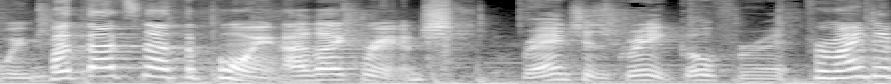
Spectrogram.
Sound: laughs

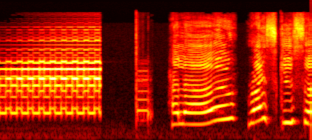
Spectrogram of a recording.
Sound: dialing; cell phone ringing

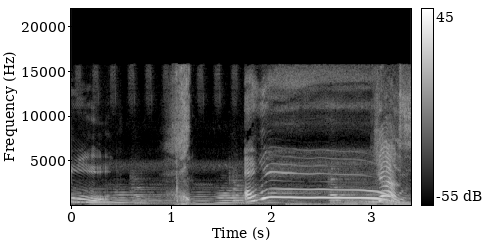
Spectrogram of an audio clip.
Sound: chomping and howling

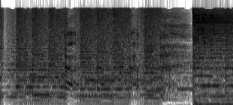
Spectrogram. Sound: echoing

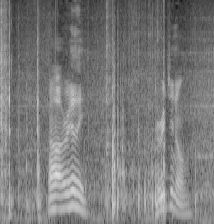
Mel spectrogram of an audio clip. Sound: clatters

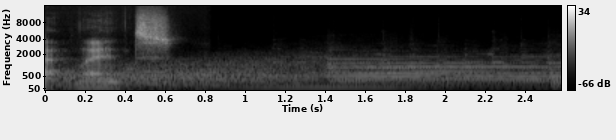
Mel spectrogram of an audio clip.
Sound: air whooshing; light music

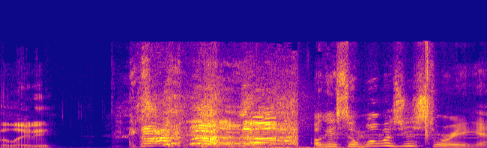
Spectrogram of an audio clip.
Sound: group laughs

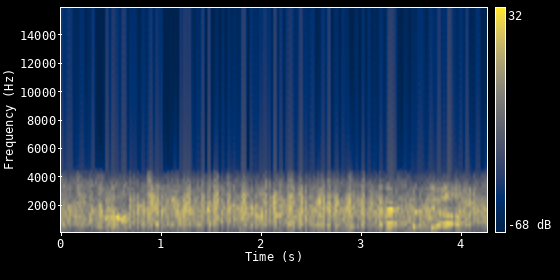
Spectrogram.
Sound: applause

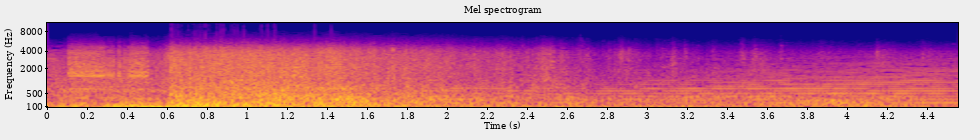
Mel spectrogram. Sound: explosion

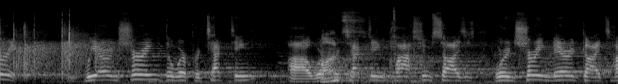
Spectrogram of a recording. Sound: applause

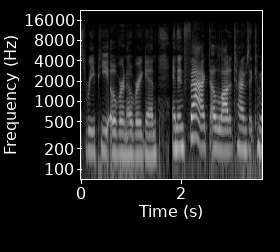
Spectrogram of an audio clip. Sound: none

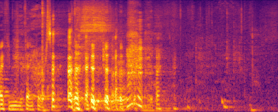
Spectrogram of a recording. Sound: laughter

